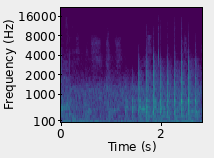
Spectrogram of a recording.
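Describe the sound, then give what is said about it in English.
A voice rapidly imitates wooden knocking, a quick, steady burst of loud clicking taps that starts about halfway through after a soft background murmur. “like but 10 times that loud like the loud the most the wood knocking the fastest”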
